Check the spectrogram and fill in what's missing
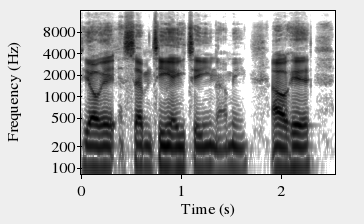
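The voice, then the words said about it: Exaggerated very deep voice. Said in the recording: “super deep voice.”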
